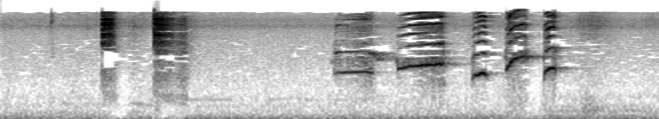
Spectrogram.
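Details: Ketrekan call of a female white-rumped shama, meant to provoke males into singing: two harsh rasps, then a series of buzzy, harmonic notes with rising whistled tones and quick chatter.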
